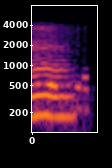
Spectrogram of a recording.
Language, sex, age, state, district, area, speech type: Tamil, male, 30-45, Tamil Nadu, Tenkasi, rural, conversation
